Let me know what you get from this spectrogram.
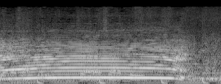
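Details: Limousin bull at a cattle fattening contest at the Nganjuk cattle market, Indonesia, 2020: one loud, sustained, steady-pitched moo lasting under two seconds, ending with a short falling tail, low thumps beneath.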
